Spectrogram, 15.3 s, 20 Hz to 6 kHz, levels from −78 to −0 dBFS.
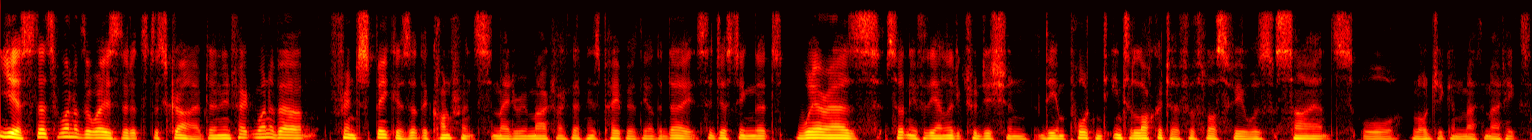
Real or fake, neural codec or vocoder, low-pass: real; none; 5.4 kHz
